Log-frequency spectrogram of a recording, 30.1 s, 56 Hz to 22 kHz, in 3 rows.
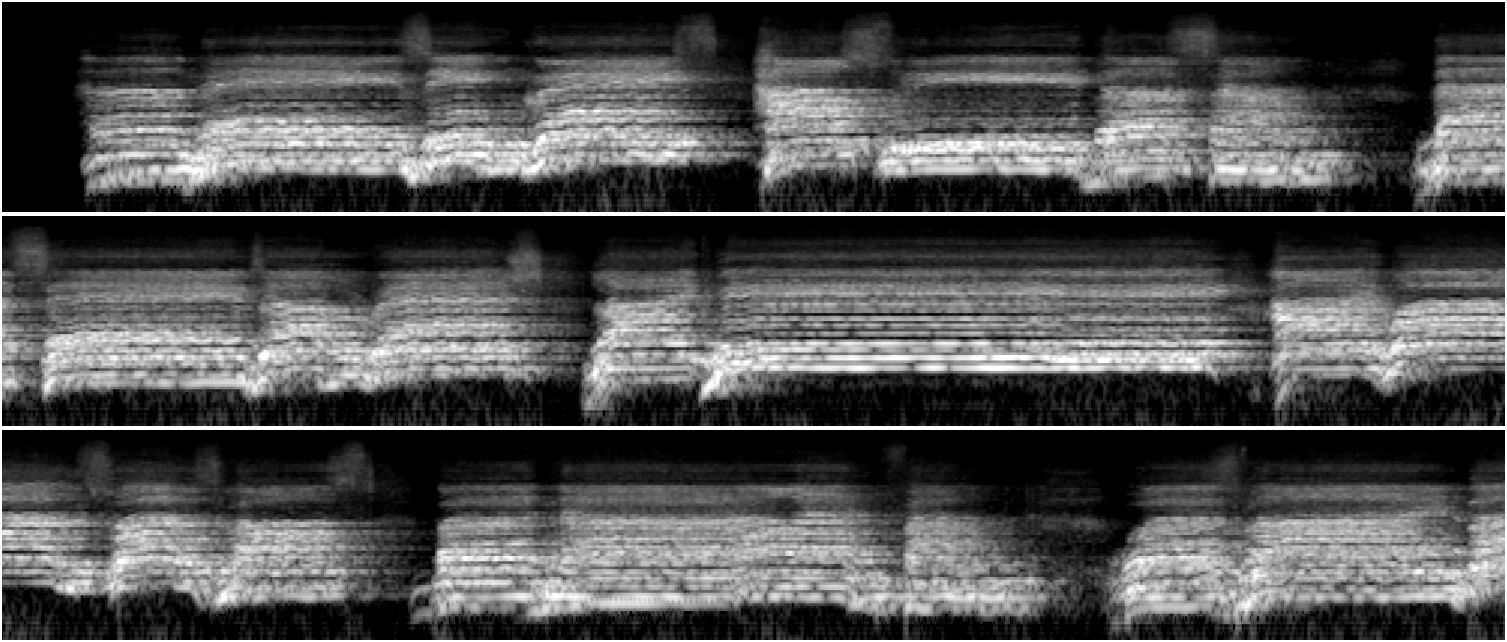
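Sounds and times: a cappella choir singing: 0.5s - 30.0s.

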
